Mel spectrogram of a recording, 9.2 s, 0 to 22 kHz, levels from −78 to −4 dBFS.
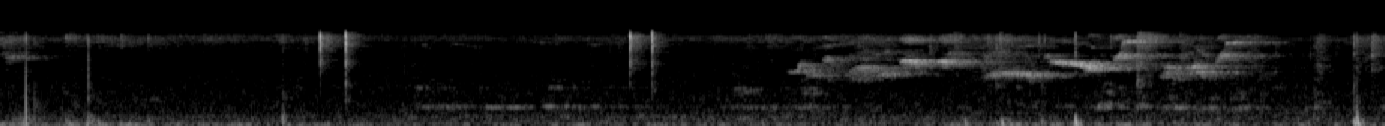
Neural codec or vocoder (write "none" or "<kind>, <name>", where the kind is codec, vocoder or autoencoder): none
